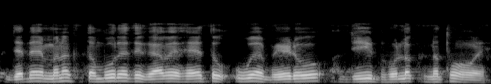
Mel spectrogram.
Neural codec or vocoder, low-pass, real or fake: codec, 16 kHz, 4 kbps, X-Codec, WavLM features, trained on Multilingual LibriSpeech; 7.2 kHz; fake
